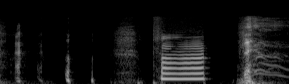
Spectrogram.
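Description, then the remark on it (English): Someone blows a series of mouth-made fart noises: a few short sputters, then a long buzzy raspberry and a final drooping blurt, with no talking. “I could just make fart noises. Hey, that's pretty good.”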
